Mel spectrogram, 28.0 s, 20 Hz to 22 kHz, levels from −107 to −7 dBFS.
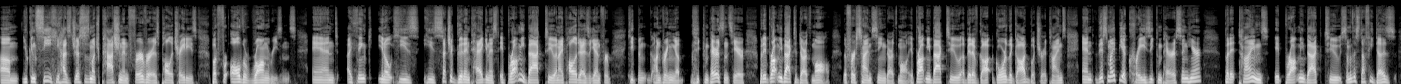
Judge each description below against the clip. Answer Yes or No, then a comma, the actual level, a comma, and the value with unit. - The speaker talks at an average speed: No, fast, 215 wpm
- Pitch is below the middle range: Yes, low, 120 Hz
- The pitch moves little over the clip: No, average, 3.8 semitones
